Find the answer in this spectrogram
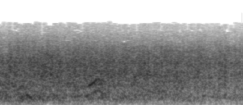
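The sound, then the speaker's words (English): A studio crowd claps together in a steady, dense wash of applause that holds at an even loudness for a few seconds, with a faint murmur of voices beneath; the audience applauds together at the host's request. “Everyone applaud together, please.”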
